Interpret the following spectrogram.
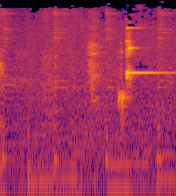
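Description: A single high, clear ding about one and a half seconds in, holding for under a second as it fades, after faint handling noise.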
